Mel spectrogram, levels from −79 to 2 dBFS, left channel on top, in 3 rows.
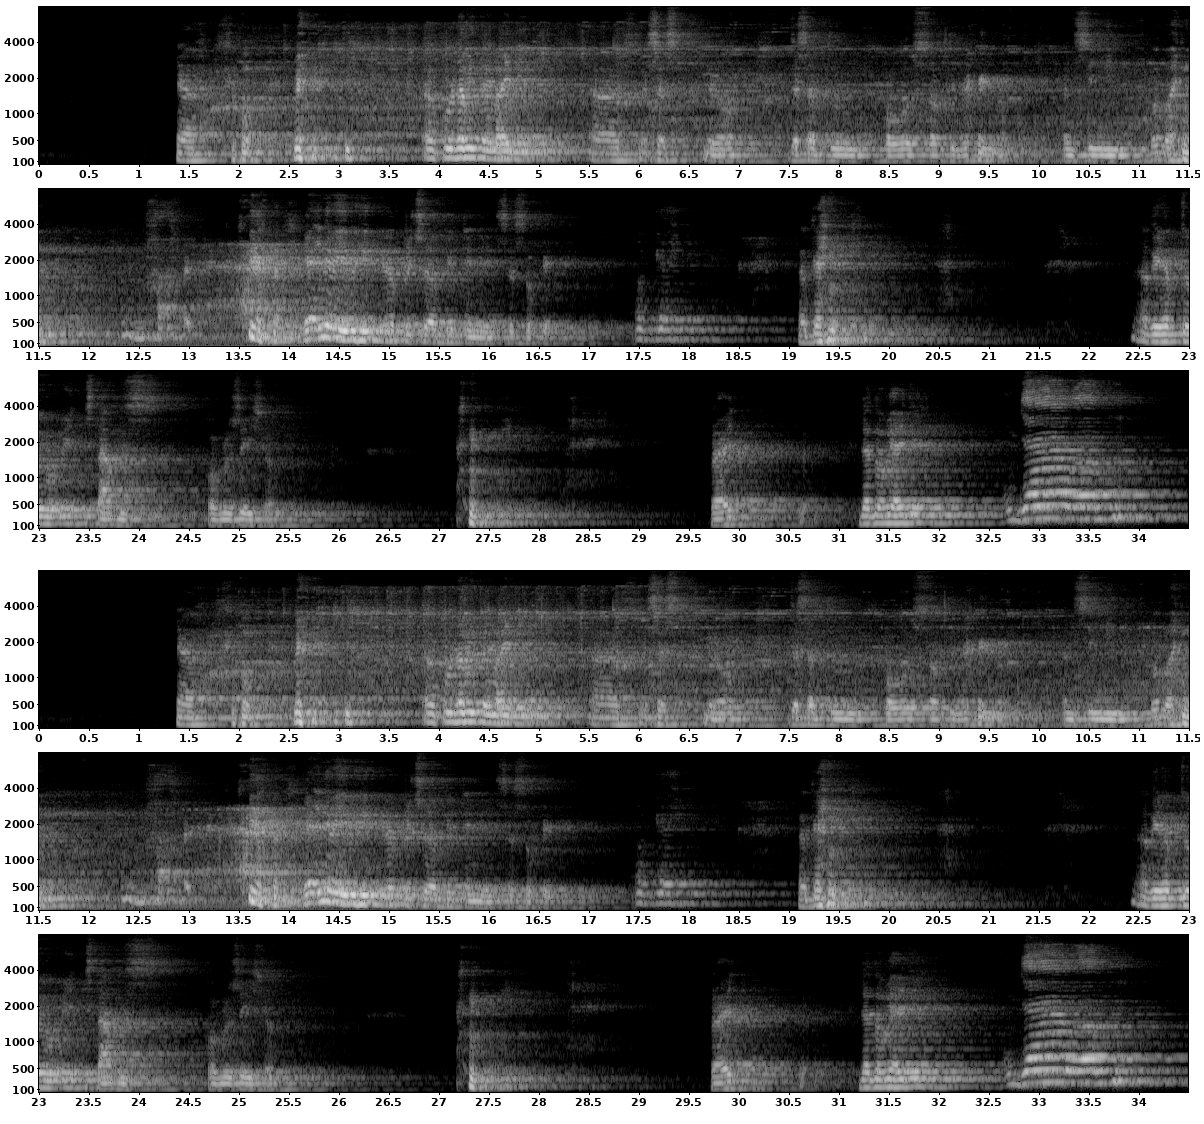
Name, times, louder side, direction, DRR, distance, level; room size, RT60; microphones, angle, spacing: voice 1, 1.4-3.3 3.8-5.2 5.5-9.8 10.2-11.9 13.5-16.7 19.1-19.7 22.4-24.2 24.7-25.5 27.2-27.7 29.7-30.1 31.2-32.0, equal, ahead, -4 dB, 0.9 m, -24 dB
sound 1, 1.6-15.5, right 1 dB, 45° right, 1.5 m, -39 dB
voice 2, 12.3-12.9 17.4-18.0 32.6-33.8, right 1 dB, 15° left, -3 dB, 1.6 m, -26 dB
22.0 x 10.5 x 2.9 m, 2.4 s
head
